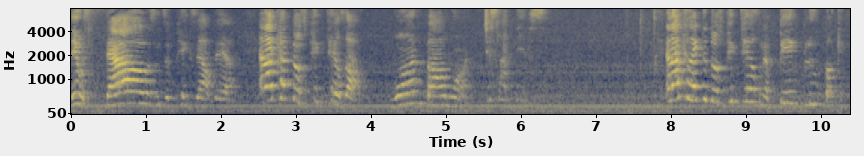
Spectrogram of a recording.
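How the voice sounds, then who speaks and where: Competing in a speech contest, a woman tells a comic tall tale with theatrical emphasis, dramatic pauses, and folksy storytelling turns of phrase. Her voice sits high and sounds animated. A distant microphone in the indoor contest room yields a roomy, noisy live recording from far off.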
